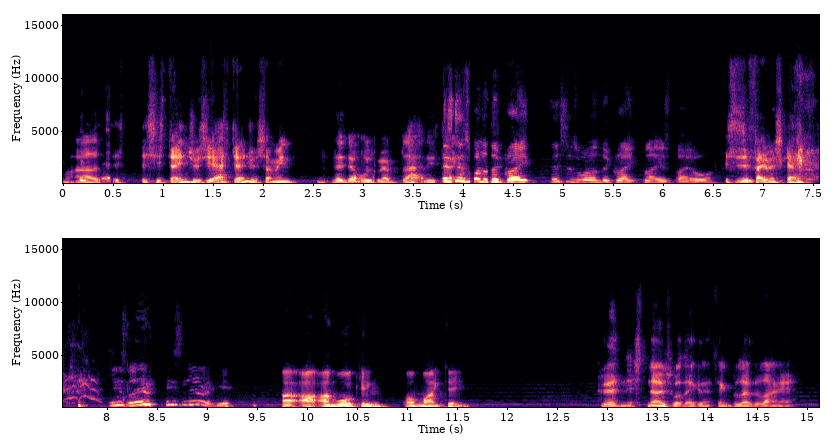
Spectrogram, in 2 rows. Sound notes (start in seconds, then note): 7.8 laughing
